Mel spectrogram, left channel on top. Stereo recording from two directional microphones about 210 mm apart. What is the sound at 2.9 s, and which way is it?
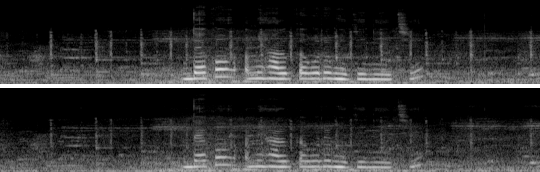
Speech, 25° left (ahead or behind).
